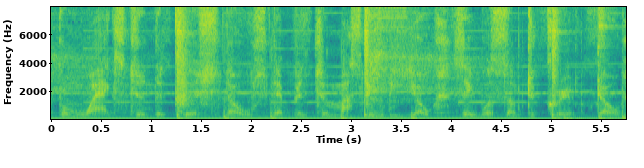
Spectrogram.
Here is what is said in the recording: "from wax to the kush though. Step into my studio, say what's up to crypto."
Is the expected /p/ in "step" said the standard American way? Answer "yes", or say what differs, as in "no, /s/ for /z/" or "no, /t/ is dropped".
yes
